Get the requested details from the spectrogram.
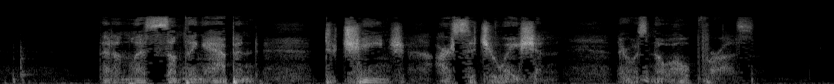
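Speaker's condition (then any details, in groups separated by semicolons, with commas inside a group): Vocal cord paralysis, unilateral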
